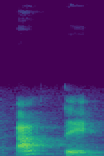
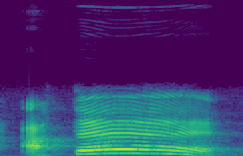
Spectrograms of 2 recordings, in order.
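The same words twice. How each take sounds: First: Said in the usual way. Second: Loud, high-pitched call, final vowel held long. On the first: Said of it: "eu vou chamar a palavrinha". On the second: Shown as a demonstration. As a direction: holler it across the street, stretching the end. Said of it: "agora eu vou chamar a palavrinha".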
